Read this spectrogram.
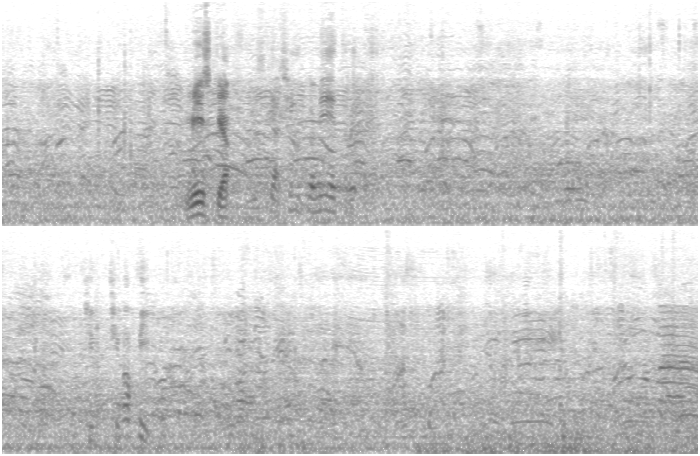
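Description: A crowd of young players chatters and shouts outdoors.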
